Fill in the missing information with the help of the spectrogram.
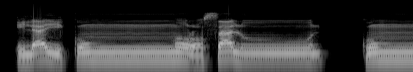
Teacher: میں آپ کو پہلے بتایا تھا کہ میم ساکن کے بعد اگر میم آتا ہے تو ادغام شفوی ہوتا ہے، جو میم ساکن ہے یہ والا نہیں پڑھا جائے گا، تو کاف اس میم میں مل کر پڑھا جائے گا، اسی کو ادغام کہا جاتا ہے۔ اور میم پر تھوڑا سا رک کر پڑھنا ہے کیونکہ یہاں پہ غنہ ہوگا۔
